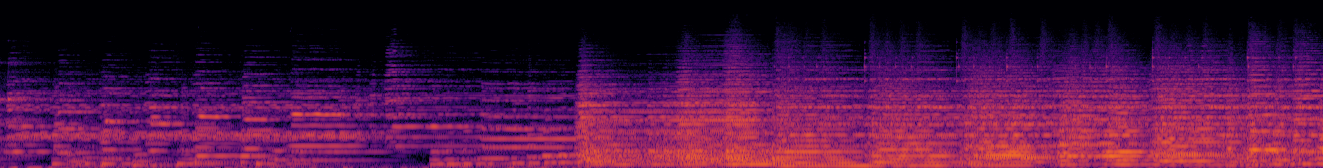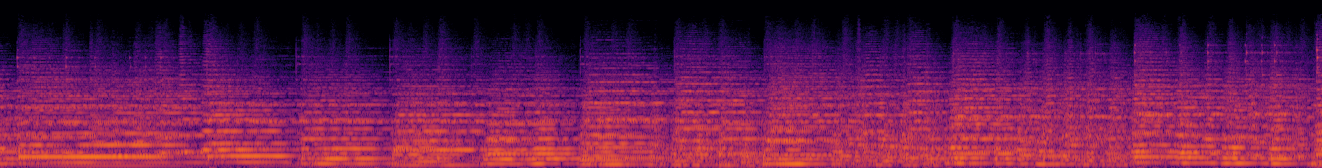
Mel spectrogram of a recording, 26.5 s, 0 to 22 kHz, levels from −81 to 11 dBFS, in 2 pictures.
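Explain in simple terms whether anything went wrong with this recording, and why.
Nothing went wrong here; no faults can be heard.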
